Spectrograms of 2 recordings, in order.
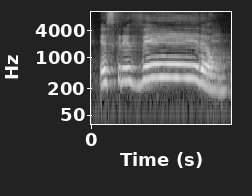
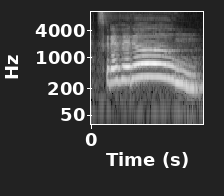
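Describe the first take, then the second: First: "Escreveram" called out very slowly, VE pulled long and high; long stress on VE. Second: "Escreverão" called out loud and high, long final RÃO; shouted stress on RÃO. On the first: Teacher calling to a classmate across the river, VE stretched in "Escreveram". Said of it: "Tá vendo que eu puxo no V". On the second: Teacher shouting to students across the river, RÃO stretched in "Escreverão". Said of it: "Como é que eu vou gritar?". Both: Shown as a demonstration.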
